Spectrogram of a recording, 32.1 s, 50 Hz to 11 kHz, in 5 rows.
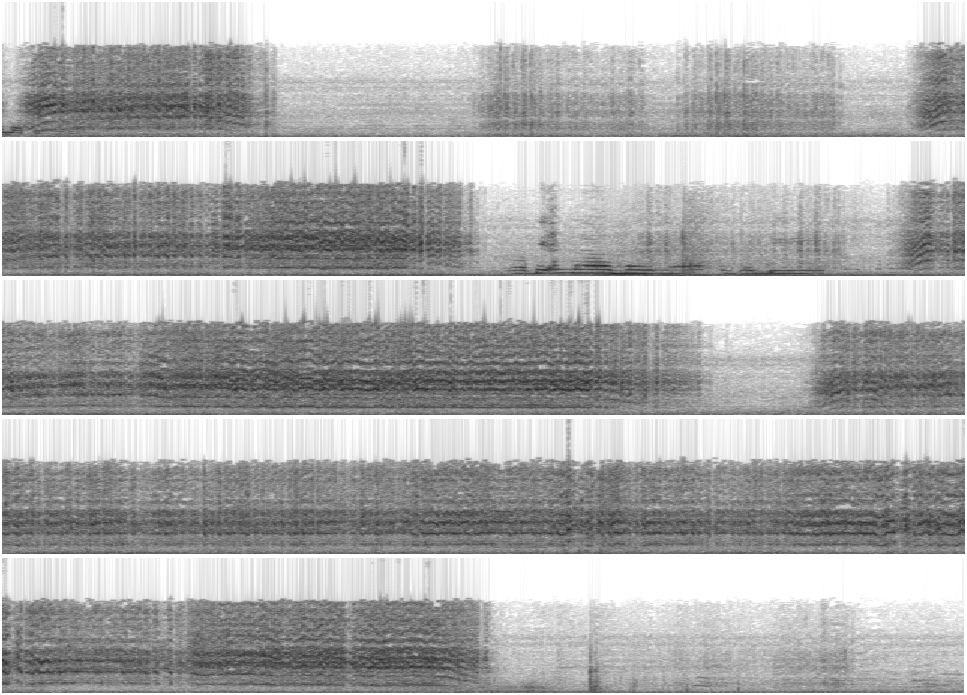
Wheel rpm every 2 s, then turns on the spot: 130, 40, 20, 130, 180, 20, 90, 220, 150, 110, 230, 230, 220, 230, 130, 10.
2-6 10-12 28-30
